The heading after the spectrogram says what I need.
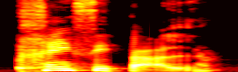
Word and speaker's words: principal: Principal. Okay? The IN is a nasal vowel.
